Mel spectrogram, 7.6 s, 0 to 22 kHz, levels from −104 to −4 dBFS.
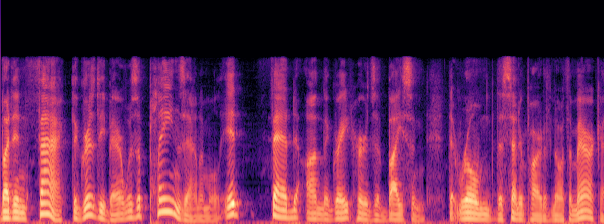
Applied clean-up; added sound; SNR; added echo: neural mask model Resemble Enhance denoiser.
